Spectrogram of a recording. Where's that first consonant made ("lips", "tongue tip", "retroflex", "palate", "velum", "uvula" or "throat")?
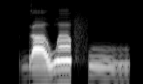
velum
